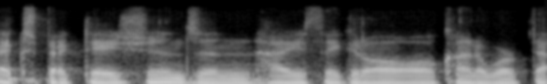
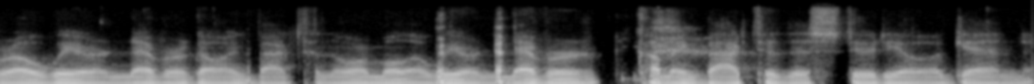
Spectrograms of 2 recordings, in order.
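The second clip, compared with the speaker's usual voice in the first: dry, flat, expressionless deadpan delivery. Recounting a remark to a companion while leaving the radio station; retelling a deadpan line. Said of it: "I just turned to him deadpan and said".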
